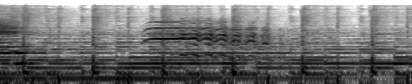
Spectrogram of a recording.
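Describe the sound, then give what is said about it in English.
A horse whinnies on a farm, one loud, wavering neigh that rises sharply and then trails off in shaky, quavering pitch. It sounds over a steady, rhythmic background with no talking. “Neigh, neigh, neigh. Neigh, a horse lives on a farm.”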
